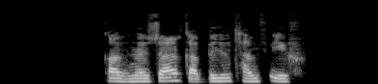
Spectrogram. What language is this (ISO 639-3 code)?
kbd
